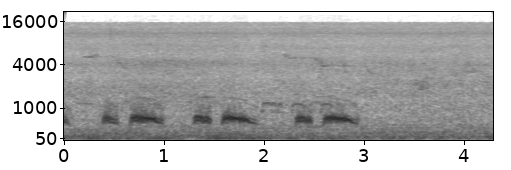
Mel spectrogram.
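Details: Trained spotted dove answering a wild rival spotted dove during a standoff; three paired coo phrases, a brief note then a longer falling one, followed by quiet with low rumble.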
